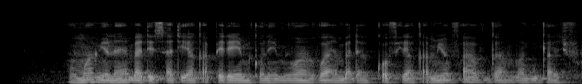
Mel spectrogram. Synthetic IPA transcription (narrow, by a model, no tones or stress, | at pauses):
omwaːmjonajaːmbadesatijaka̰peɾejemikonoemiwaːɱvuajaːmbadako̰fiɾaka̰mjofavuɡamaɡiɡaci̥fu̥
